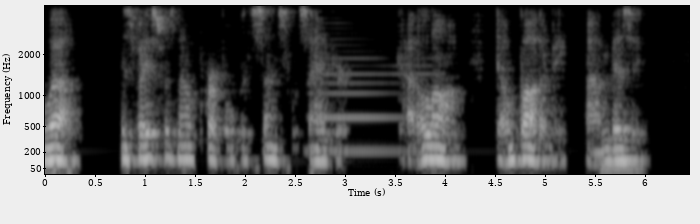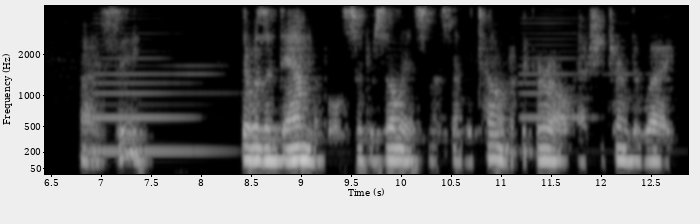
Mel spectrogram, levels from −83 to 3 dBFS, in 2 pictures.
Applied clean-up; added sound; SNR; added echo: classical method spectral subtraction.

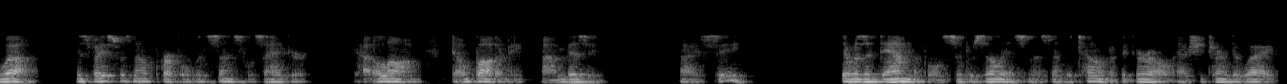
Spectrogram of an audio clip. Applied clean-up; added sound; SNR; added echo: neural mask model Resemble Enhance denoiser.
